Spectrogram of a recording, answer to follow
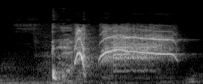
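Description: A man's voice swoops sharply upward into a high falsetto shriek, then holds a high, screeching note for nearly a second before cutting off, a strained attempt at a high sung note.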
